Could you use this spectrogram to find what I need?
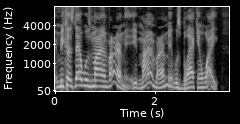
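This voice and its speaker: Loud and high-pitched, a man speaks. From St. Louis, Missouri. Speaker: guest sharing life story. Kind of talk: podcast interview. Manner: boisterous.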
